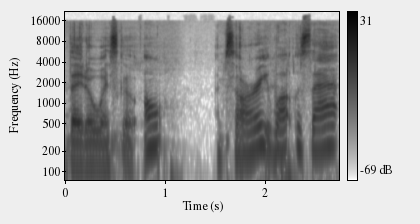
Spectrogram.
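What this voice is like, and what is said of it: Good put-on American accent. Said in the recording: “good American accent”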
